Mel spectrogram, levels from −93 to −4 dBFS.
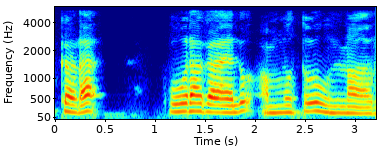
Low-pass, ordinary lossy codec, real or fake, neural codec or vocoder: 5.4 kHz; none; fake; codec, 16 kHz, 1 kbps, FreqCodec, larger model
